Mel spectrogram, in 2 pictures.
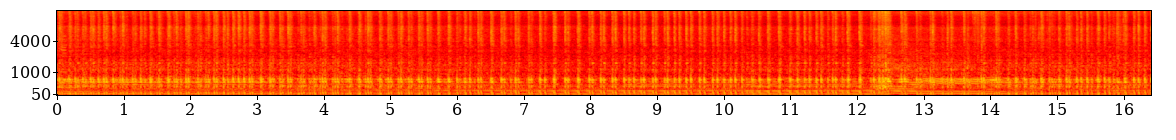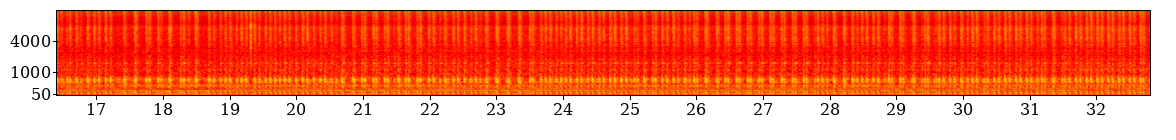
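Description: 2005 Arctic Cat M6 snowmobile's two-stroke twin, just pull-started, running steadily and loud with a fast, even exhaust pulse. A single sharp knock, with a brief dip in the engine note, about twelve seconds in.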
